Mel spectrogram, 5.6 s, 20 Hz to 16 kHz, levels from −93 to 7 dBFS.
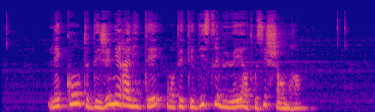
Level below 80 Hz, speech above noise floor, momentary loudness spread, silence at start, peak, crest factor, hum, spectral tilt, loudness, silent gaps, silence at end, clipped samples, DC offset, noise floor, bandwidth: -66 dBFS; 45 dB; 9 LU; 0.75 s; -10 dBFS; 14 dB; none; -5.5 dB/octave; -24 LUFS; none; 1 s; under 0.1%; under 0.1%; -68 dBFS; 11.5 kHz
